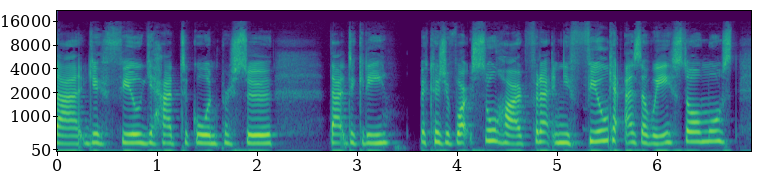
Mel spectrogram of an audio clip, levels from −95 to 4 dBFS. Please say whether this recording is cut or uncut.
cut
